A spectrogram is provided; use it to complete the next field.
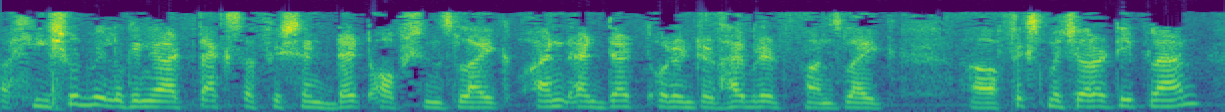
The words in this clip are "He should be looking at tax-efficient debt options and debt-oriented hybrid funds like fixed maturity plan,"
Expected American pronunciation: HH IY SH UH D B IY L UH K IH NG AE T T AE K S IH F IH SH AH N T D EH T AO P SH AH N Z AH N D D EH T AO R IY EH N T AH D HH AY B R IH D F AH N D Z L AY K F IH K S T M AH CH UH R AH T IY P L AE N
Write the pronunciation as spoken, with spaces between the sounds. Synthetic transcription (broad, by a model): HH IY SH UH D B IY L UH K IH NG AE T T AE K S IH F IH SH AH N T D EH T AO P SH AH N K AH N D D EH T AO R IY EH N T AH D HH AY B R IH D F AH N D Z L AY K F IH K S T M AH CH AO R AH T IY P L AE N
